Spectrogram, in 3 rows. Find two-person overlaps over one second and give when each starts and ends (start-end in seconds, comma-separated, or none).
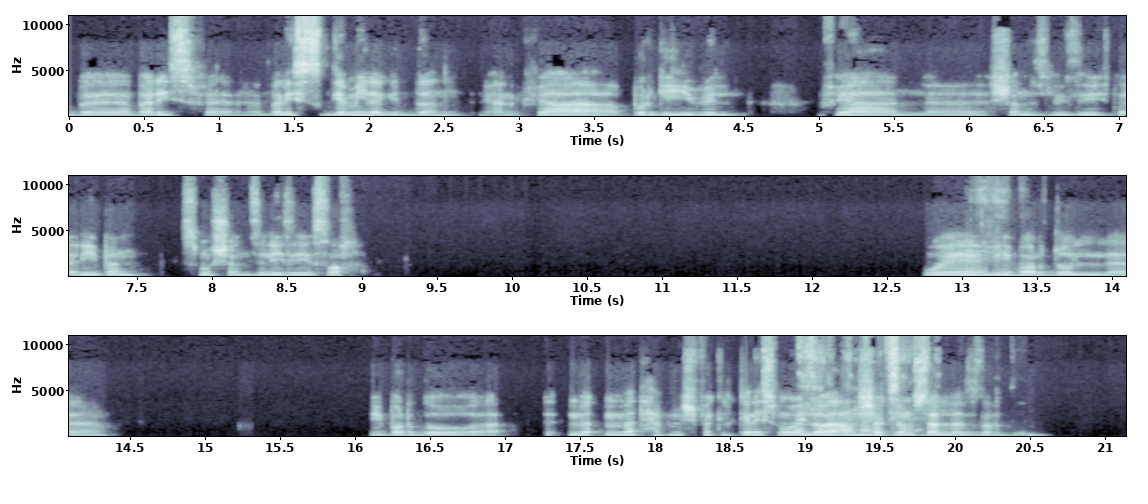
18.9-20.4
